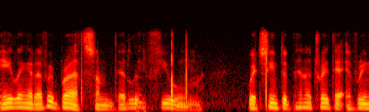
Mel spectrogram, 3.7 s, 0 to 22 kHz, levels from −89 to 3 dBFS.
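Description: A voltage spike, likely from a plug, switch, static discharge or driver glitch, enters the speech signal at 0.81 to 0.99 s as a loud pop: two sharp thumps in quick succession, roughly 15 dB above the surrounding level, with the speech carrying on underneath.

Between 1.35 and 1.47 s, three back-to-back stretches of call audio arrive too late for the Opus decoder. This is short concealed packet loss. In each stretch the receiver invents about 20 ms of audio by extending the preceding sound before blending back into what really arrived. The three patches run together into a brief smeared, wobbling moment in the speech, against the 8 kHz band limit of the call path.

A second loud pop, likely from the same kind of electrical transient, comes at 1.71 to 1.88 s. It is again a double thump, louder this time at roughly 20 dB above the speech.

The last pop, at 2.66 to 2.68 s, is a single sharp crack that stands roughly 25 dB above the signal. 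Its likely cause is again a sudden voltage step whose edge the downstream circuitry turns into an abrupt click on top of the ongoing sound.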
